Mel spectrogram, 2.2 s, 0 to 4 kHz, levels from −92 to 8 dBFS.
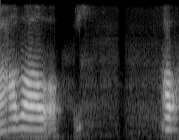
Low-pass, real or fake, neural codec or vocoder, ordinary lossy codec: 3.6 kHz; fake; codec, 16 kHz in and 24 kHz out, 0.6 kbps, FocalCodec, streaming, 2048 codes; none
